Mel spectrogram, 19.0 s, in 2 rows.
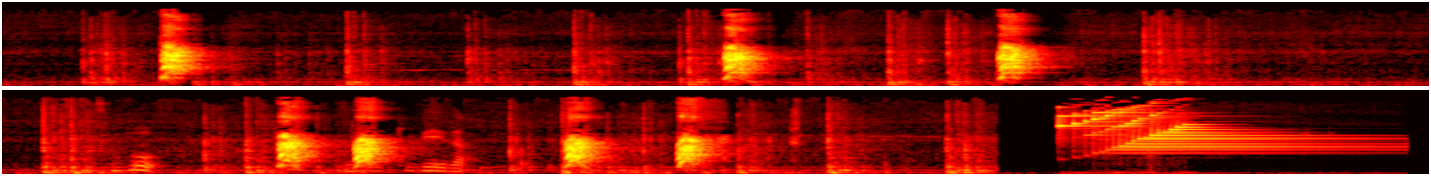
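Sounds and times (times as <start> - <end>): small dog barking: 1.0 - 1.5, 4.8 - 5.2, 6.6 - 7.1, 11.3 - 12.3, 13.2 - 14.4.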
